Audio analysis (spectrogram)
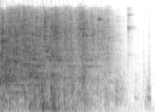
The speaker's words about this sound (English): So as you're doing that at the end of your turn, you guys hear this shattering.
